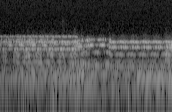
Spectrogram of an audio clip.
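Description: Soft organ music: slow sustained chords with a slight waver, moving to a new chord about a second in.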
